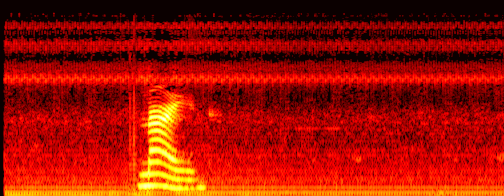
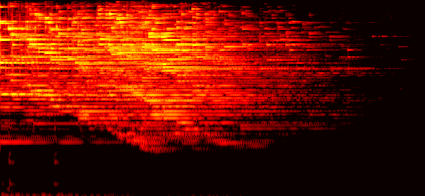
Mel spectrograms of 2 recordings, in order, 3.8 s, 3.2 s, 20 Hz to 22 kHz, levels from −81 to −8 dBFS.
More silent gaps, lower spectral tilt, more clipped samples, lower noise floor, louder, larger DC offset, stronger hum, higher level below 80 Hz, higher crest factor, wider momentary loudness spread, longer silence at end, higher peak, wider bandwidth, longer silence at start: neither; first, -4.5 dB/octave vs 9.5 dB/octave; neither; second, -37 dBFS vs -62 dBFS; about the same, -15 LUFS vs -16 LUFS; neither; first, 50 Hz at -40 dBFS vs none; first, -42 dBFS vs -80 dBFS; about the same, 22 dB vs 20 dB; first, 25 LU vs 20 LU; second, 0 s vs 0.95 s; about the same, -2 dBFS vs -2 dBFS; second, 17 kHz vs over 20 kHz; about the same, 0.05 s vs 0 s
